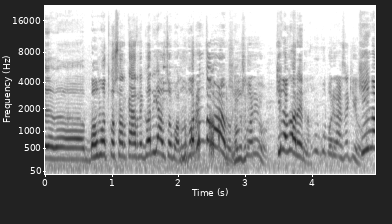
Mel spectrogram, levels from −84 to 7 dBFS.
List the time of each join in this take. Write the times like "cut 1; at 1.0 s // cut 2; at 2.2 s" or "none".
cut 1; at 3.1 s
